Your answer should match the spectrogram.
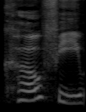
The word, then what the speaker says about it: Ko-fi: So you can go to Ko-fi, which is spelled K-O-F-I. Say it with me. – K-O-F-I.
